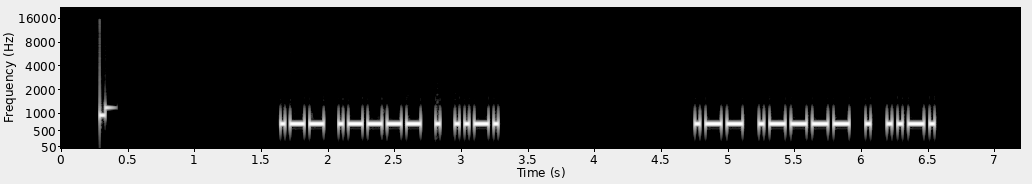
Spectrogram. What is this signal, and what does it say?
Morse code, heard as a keyed tone, about 30 wpm, 700 Hz. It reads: W1EF W1EF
